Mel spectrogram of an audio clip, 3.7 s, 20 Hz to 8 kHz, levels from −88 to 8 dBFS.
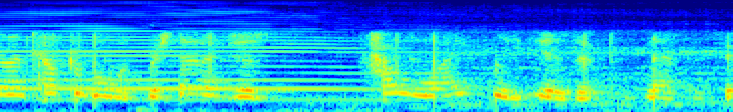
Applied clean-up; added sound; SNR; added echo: none; Bowed string instrument; 8 dB; reverberation time 2.7 s.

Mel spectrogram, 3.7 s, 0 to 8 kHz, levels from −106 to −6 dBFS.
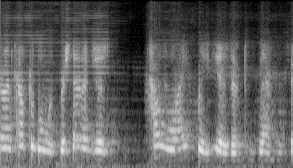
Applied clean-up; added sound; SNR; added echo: neural separator model SepFormer DNS4.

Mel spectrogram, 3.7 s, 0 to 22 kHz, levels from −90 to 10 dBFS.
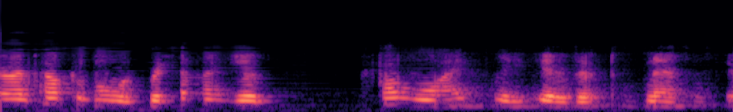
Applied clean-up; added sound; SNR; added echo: neural mask model DeepFilterNet 3.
